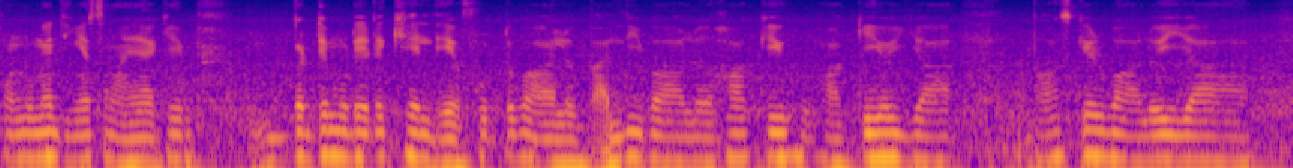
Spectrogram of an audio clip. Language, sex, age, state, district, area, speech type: Dogri, male, 18-30, Jammu and Kashmir, Kathua, rural, spontaneous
